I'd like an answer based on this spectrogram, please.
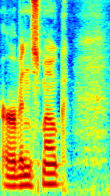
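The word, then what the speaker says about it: Herb N Smoke: He owns a food truck called Herb and Smoke, like HERB, N, the letter N, Smoke, pronounced like Urban Smoke.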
